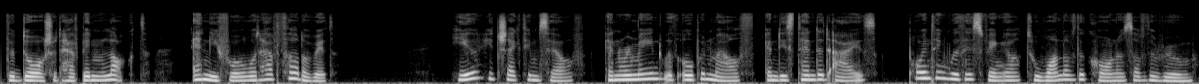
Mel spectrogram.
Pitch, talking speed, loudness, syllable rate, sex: 200 Hz, 185 wpm, -16 LUFS, 5.3 syllables/s, female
